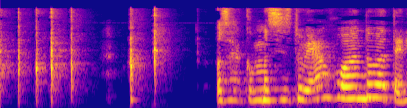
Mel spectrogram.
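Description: A quick run of about ten sharp light taps, which sounds like a makeup brush rapped against an eyeshadow palette, the aggressive tapping used to knock off excess powder. Her voice follows from about a second in.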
